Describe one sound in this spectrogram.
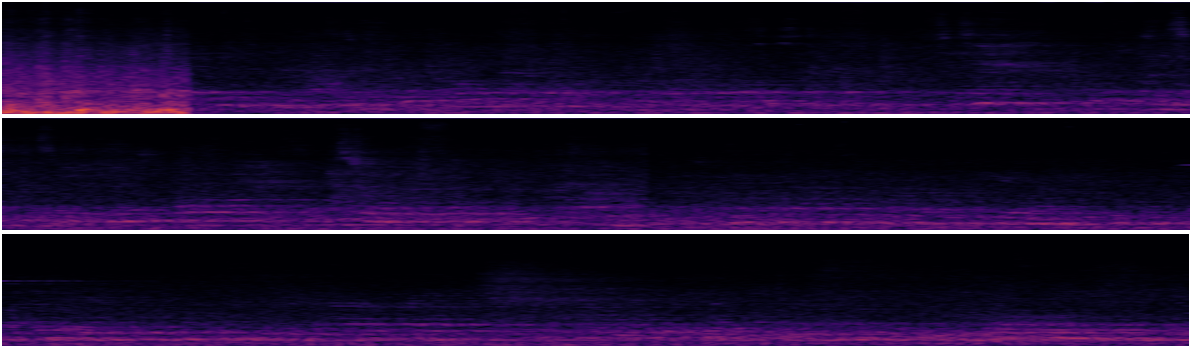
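Quiet voices murmur in a large, hushed room.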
